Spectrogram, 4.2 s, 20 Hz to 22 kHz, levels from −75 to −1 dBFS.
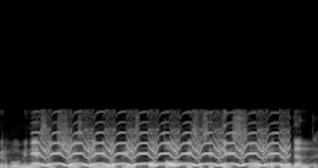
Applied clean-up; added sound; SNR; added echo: none; Siren; -5 dB; none.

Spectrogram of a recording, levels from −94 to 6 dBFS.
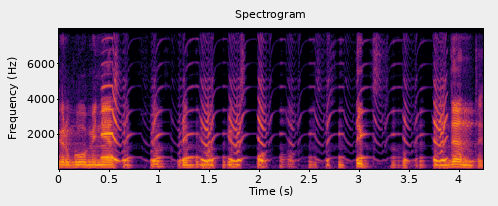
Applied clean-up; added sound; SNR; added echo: neural mask model RNNoise.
